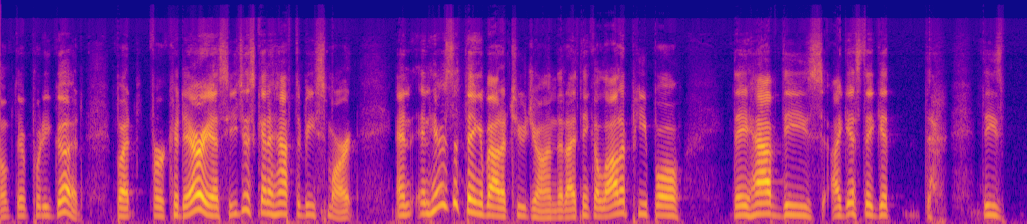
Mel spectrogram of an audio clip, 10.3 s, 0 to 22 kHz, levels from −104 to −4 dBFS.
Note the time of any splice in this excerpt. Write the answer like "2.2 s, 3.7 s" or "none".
8.3 s

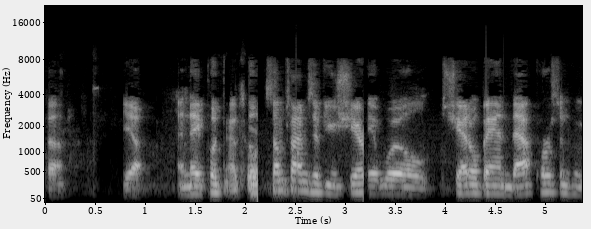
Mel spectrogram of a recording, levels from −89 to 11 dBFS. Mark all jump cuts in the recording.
2.1 s, 3.2 s

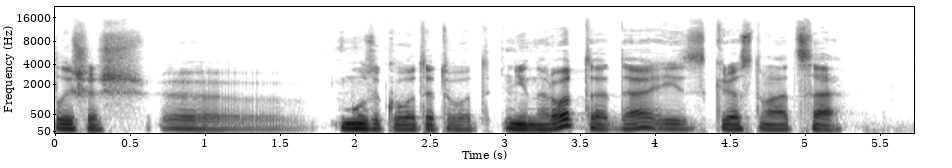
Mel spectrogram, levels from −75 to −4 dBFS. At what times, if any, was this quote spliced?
none

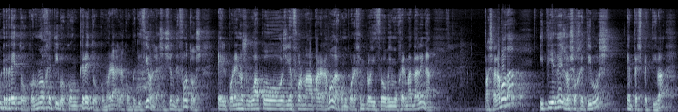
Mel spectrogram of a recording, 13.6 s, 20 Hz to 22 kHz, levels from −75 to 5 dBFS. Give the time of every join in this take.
none

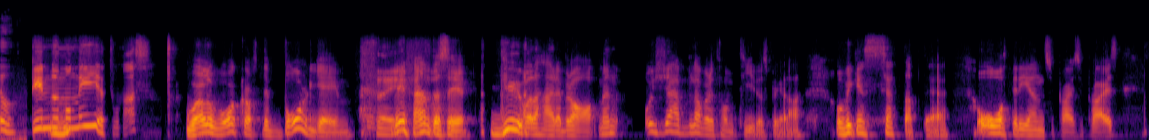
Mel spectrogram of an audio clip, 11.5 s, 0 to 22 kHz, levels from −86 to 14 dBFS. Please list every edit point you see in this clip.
10.4 s

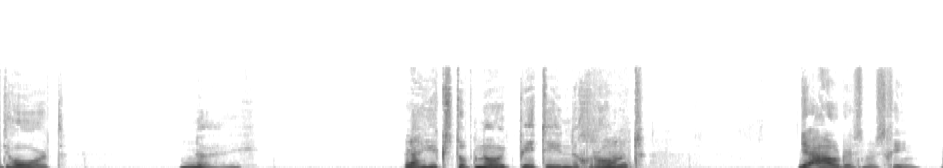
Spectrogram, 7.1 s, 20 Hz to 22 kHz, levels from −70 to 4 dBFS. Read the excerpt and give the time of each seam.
none

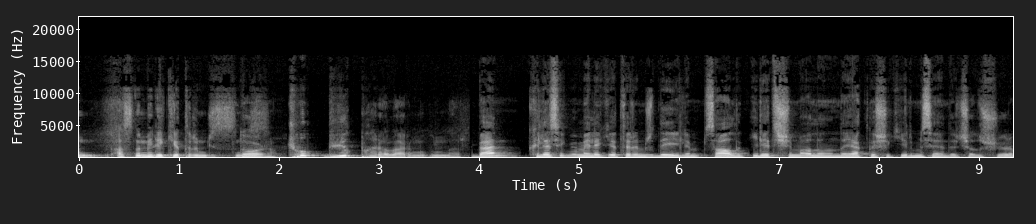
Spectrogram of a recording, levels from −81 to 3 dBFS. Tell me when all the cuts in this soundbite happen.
none

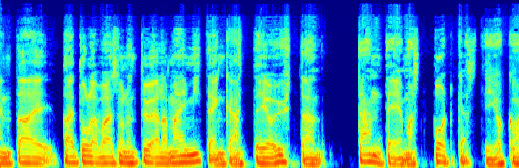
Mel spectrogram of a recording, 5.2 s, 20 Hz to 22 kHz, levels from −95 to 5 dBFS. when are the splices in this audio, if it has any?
2.4 s

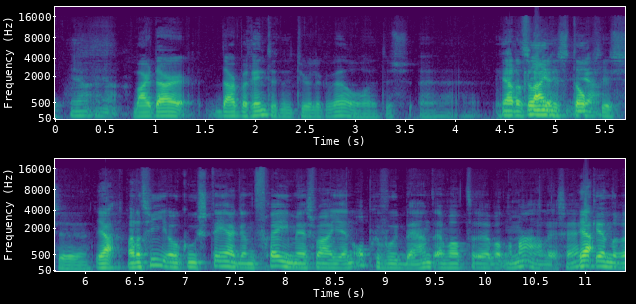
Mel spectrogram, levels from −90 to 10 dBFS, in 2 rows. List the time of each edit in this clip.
4.4 s, 6.1 s

